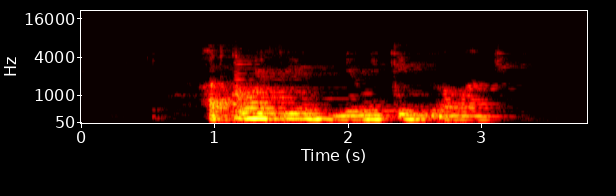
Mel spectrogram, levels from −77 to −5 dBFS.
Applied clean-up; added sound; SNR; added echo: classical method WPE with log-MMSE.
